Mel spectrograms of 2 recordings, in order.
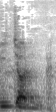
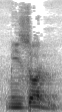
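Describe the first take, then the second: First: The middle consonant is said as a j. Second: The middle consonant is said as a z. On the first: The speaker calls it wrong. "bukan mijon" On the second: The speaker calls it right. "nah itu benar"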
